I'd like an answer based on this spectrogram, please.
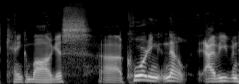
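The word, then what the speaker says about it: Kancamagus: How do how do visitors pronounce it? Uh, wrong. Uh, mostly it's Kangamangus. Kamangus is what they say. Kangamangus. Kamangus. Uh but it's Kkamagus.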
